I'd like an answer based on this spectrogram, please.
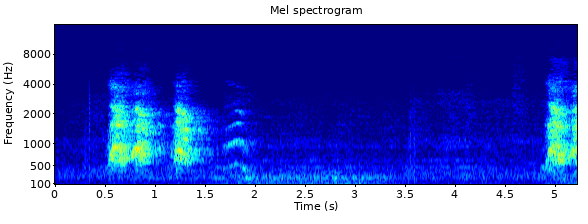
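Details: Maltese dog giving short, sharp barks: a quick pair of barks near the start, a faint whine after them, then a quiet pause before one more bark at the end.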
